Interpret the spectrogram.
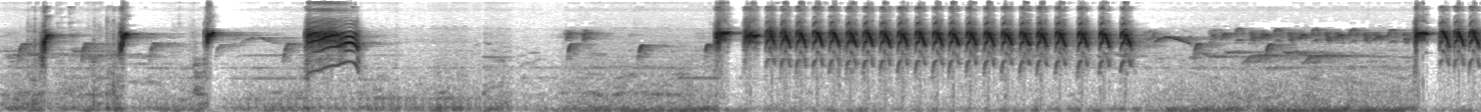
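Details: Sooty-headed bulbul (sogon) lure song, described as frequent 'cuit cuit' calls: quick high chirps and a dropping whistle, a pause, then a long, rapid, evenly pulsed high trill of about two seconds, followed by more chirps.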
